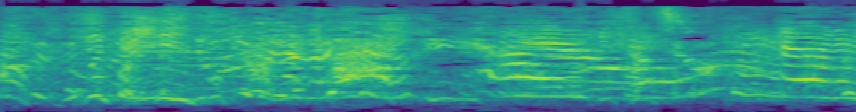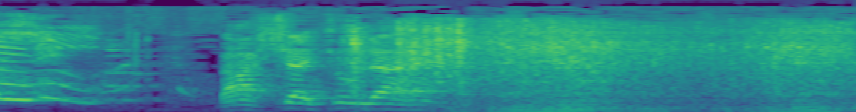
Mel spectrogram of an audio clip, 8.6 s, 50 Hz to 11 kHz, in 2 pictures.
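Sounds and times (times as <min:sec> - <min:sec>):
laughter: 0:00.0 - 0:05.4
speech: 0:05.7 - 0:06.7
milk truck engine starting: 0:06.0 - 0:08.5.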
